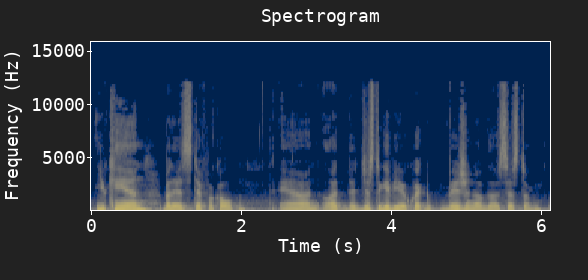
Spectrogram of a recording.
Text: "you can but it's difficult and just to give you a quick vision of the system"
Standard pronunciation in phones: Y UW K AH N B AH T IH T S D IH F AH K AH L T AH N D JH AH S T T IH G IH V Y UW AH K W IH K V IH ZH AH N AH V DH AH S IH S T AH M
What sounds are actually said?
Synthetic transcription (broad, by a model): Y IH K AH N B AH T IH T S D IH F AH K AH L T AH N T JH AH S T T IH G IH V Y AH K W IH K V IH ZH AH N AH V DH AH S IH S T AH M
